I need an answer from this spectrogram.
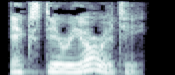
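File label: "exteriority", British English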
